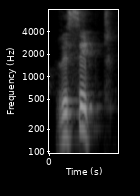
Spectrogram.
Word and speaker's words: receipt: For example, RECEIPT. Here, P is silent. It's pronounced as receipt, not receipt.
